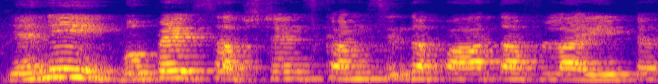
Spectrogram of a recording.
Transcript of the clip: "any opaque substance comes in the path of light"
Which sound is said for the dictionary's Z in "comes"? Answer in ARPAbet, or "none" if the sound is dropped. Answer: S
